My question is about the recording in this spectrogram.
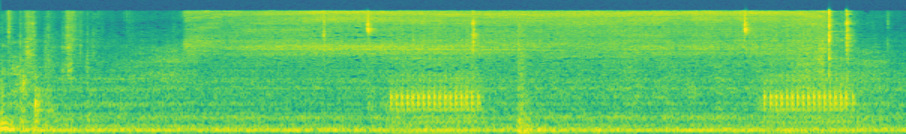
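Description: Small piston airbrush compressor humming steadily while an airbrush sprays with its MAC valve turned down low: a faint hiss of air starts about a second in and runs until near the end, with barely any air coming through. Two short higher-pitched tones sound midway and near the end.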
